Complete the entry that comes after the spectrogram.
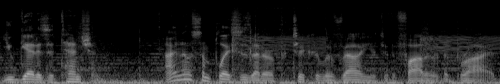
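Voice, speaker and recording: A man's voice: low voice, animated, a little fast, creaky, over music. A man playing a scheming corporate executive in a video game, polite and wry like a salesman. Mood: persuasive. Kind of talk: video game cutscene acting.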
